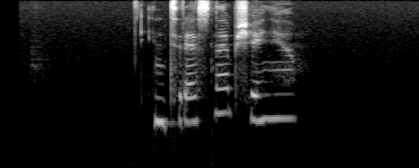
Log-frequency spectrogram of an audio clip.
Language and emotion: Russian, neutral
